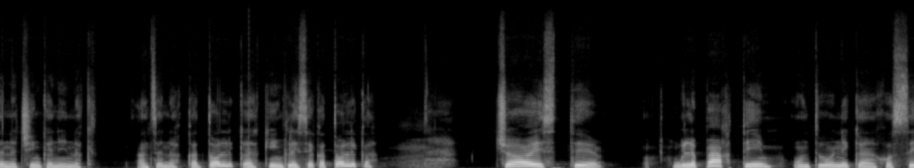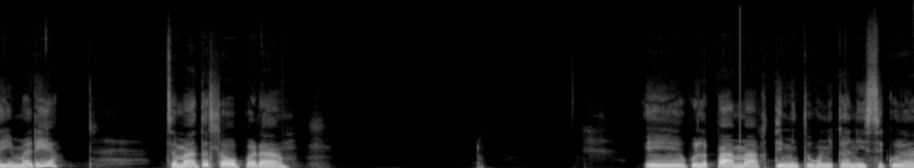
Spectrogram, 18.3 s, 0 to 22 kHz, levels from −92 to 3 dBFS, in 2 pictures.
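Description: In this speech recording, the audio output likely twice failed to deliver samples in time, and the missing stretch was filled with zeros, creating a block of digital silence each time. At 2.50 s the gap lasts about 1.3 ms, which fits a 64-sample block. At 16.54 s it lasts 4.0 ms. Because the sound drops straight to zero and jumps back with no fade, each hole is heard as a tick or dip rather than a pause.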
